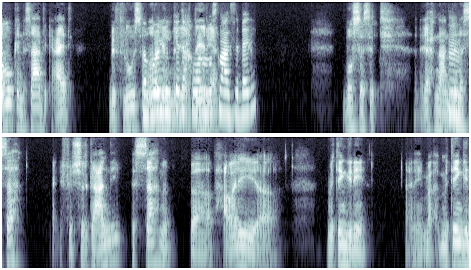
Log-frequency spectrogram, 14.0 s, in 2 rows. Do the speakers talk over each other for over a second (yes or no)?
yes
